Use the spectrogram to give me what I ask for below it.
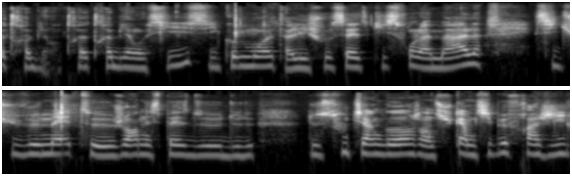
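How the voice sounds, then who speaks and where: A woman chatting casually as she reviews products for her viewers, informal, laughing often and talking to the viewer directly. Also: medium pitch. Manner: addresses the viewer as tu. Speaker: vlogger reviewing shop products.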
